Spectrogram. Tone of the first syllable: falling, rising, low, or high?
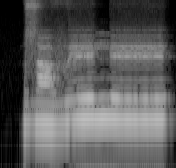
low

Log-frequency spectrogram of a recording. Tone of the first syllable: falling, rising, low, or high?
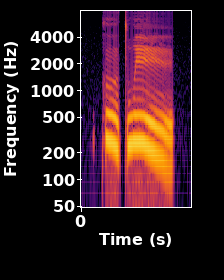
falling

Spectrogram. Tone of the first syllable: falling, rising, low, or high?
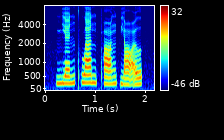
rising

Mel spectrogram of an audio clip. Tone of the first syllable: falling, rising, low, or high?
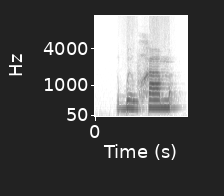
low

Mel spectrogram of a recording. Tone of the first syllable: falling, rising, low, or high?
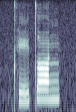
rising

